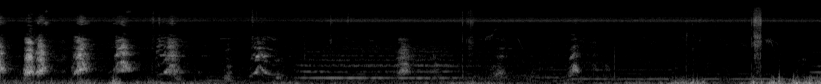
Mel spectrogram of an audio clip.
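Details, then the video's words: Dog barking in a quick run of sharp, harsh barks over the first two seconds, followed by scattered single barks and a few sustained tonal sounds, with a steady high background hiss. "dogs barking"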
